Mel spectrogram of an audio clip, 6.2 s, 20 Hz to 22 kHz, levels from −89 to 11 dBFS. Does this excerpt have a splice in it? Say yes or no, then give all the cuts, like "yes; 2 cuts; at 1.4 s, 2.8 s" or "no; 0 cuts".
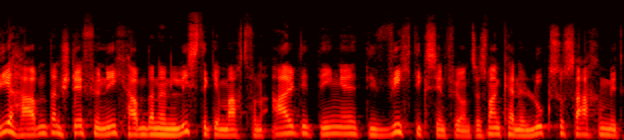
no; 0 cuts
